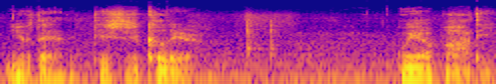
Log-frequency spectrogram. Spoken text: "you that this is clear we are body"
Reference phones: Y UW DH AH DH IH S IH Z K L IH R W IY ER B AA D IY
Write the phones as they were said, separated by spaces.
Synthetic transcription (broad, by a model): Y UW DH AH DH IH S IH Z K L IH R W IY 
